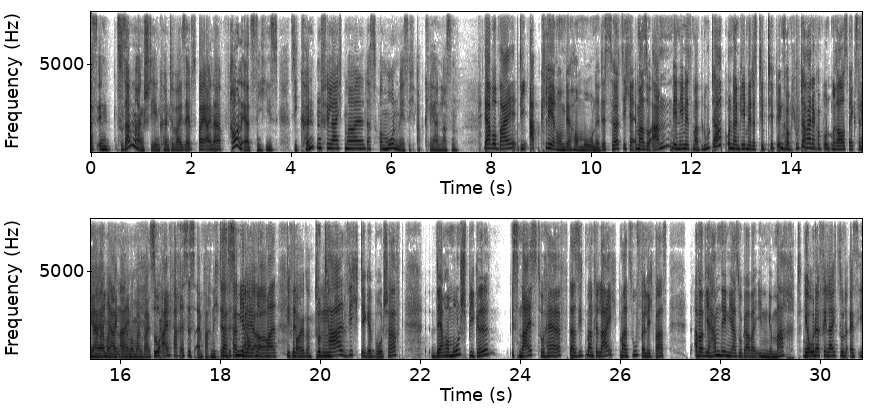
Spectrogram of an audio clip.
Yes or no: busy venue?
no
